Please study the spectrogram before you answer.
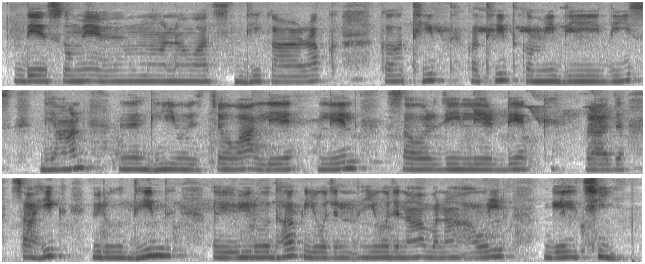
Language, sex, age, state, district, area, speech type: Maithili, female, 30-45, Bihar, Araria, rural, read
